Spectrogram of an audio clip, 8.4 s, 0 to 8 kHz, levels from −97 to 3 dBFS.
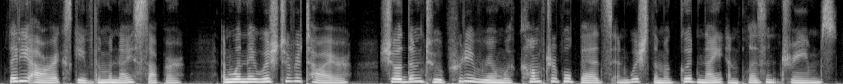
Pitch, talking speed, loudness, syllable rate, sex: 220 Hz, 220 wpm, -19 LUFS, 5.6 syllables/s, female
